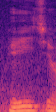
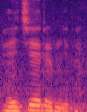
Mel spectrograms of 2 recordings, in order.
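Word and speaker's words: Bézier: 곡선을 수학적으로 풀어낸 사람이 베이지어 그래요 근데 되게 웃긴게 뭐냐면 이거예요 프랑스말로 베이지가 아니에요 프랑스 발음은 베지르 영 그 미국식 발음으로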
